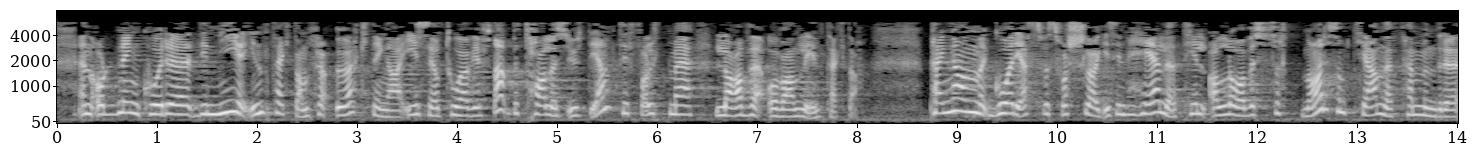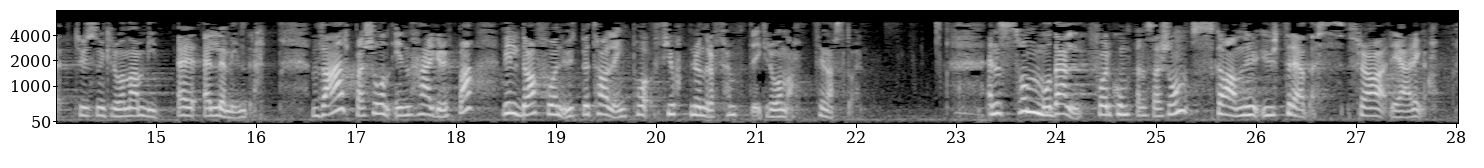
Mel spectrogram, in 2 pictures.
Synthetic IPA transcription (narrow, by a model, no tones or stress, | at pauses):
ʔɛnʔɔɖɳɪŋkʰʊɾd̪ɪnyːəʔɪnt̪ʰɛkt̪ɑnfɾɑ̰ːʔøːknɪŋɑʔɪseːʊːt̪ʰuːɑːʋjɪft̪əbət̪ʰɑːləsʉːt̪ɪjɛmːt̪ʰɪlfɔlkmɛlɑːʋə̰ʔɔʋɑːnlɪɪnt̪ʰɛkt̪ɑ̰ | pʰɛŋːɑnɡoːɾɪɛsʋəsfɔʂɭɑːɡɪsɪnɦeːləːt̪ʰːɪlɑ̰lːəoːʋəɾsœt̪n̩oːɾsɔmt̪ʰjeːnəɾfɛmhʉnd̪ɾət̪ʰʉːsnkʰɾuːnə | ɛlːəɾmɪnd̪ɾəʋæːɾpʰæʂuːnʔɪd̪ɛnɦæːɾɡɾʉpːɑʋɪld̪ɑːfoːɛːnʉːt̪̚bət̪ʰɑːlɪŋpʰɔfjʊʈɳ̩hʉnd̪ɾəɔfɛmt̪ɪ̰kʰɾuːnə̰ɾt̪ʰɪlnɛst̪əo̰ːɾ | ʔɛːnsɔmːmʊd̪ɛlːfɔɾkʊmpənsɑʂuːnskɑnuːʔʉːt̪ɾeːd̪ə̰sfɾɑːɾɛjeːɾɪŋɑ̰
